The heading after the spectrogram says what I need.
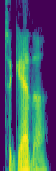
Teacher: the word together has a stronger beat on its second syllable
